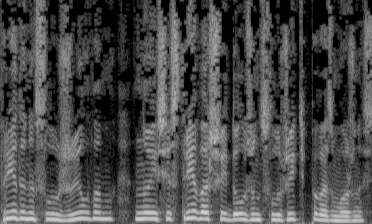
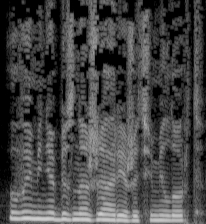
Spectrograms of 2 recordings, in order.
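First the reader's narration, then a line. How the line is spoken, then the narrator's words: Sighing eunuch. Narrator (Russian): вздохнул евнух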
